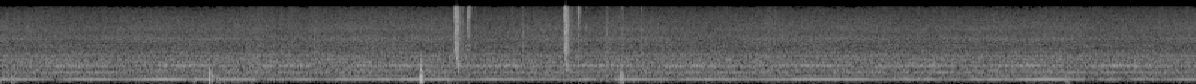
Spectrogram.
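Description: Soil crumbles and patters.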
